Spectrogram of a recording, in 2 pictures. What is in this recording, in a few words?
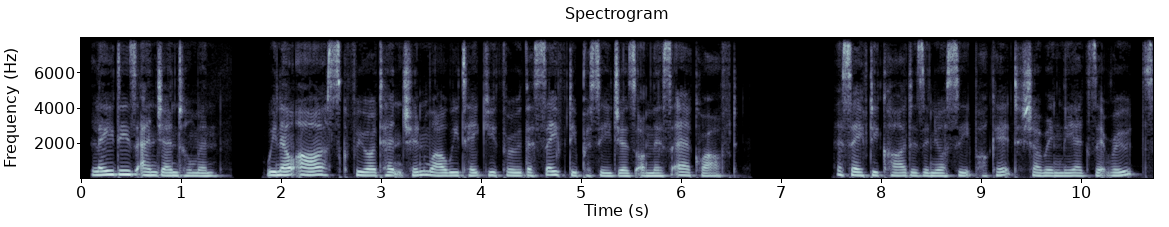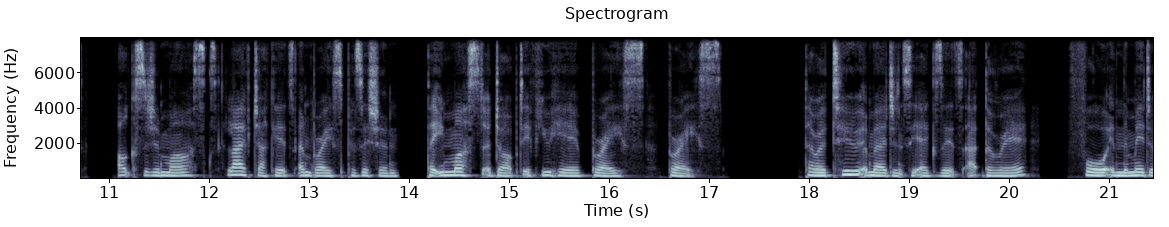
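British English Corporate; GoLocalise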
